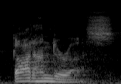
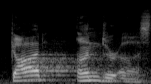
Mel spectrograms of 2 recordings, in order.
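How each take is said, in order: First: Softer "God under us", low and closing; quiet recap. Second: "God" leaned on, slow and emphatic; slow, weighty "God under us"; stress on God. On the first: Preacher closing the point, softer and lower. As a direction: let "God under us" fall soft as a summing up. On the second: Preacher naming a wrong view of God, slow and stressed. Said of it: "God below you, God under us". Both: Shown as a demonstration.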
